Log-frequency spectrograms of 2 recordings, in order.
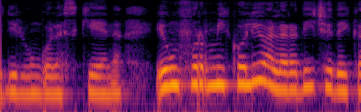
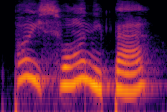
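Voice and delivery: higher, louder eager asking; child's keen, raised-voice question; eager request; 6 semitones higher, 6 dB louder, slower than usual. A narrator's reading. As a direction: ask brightly, hoping for a yes. Child eagerly asks father to play.

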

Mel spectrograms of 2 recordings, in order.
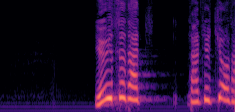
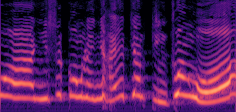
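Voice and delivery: high, loud outraged yelling; furious scolding; 10 semitones higher, 10 dB louder than usual. Retold or imitated. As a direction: yell at the maid in outrage. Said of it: "就更骂了哦". (更加愤怒地大骂)

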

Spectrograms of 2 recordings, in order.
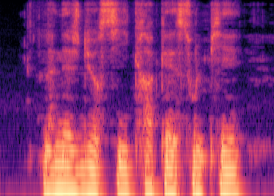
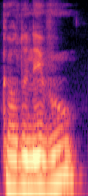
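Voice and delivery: louder defiant answer; same loud tone; 4 semitones higher, 6 dB louder than usual. A narrator's reading. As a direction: shout it back at the master. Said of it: "sur le même ton".

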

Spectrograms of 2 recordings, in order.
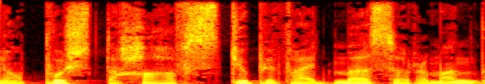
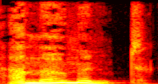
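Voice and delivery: high, loud call to halt; cried out; 10 semitones higher, 8 dB louder than usual. A narrator's reading. D'Artagnan checks his friends drawing swords, crying out. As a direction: call out sharply to stop them. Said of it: "cried D'Artagnan".

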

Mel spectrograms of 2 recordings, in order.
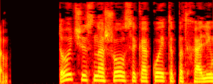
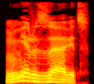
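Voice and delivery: usual speaking voice

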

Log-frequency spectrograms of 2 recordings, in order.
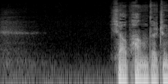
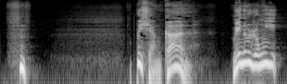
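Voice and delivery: high, loud, indignant outburst; snort, then curse at full pitch; cursing angrily; 7 dB louder than usual. Acted. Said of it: "骂着". (气急败坏地高声咒骂)

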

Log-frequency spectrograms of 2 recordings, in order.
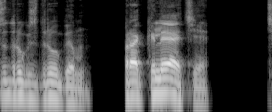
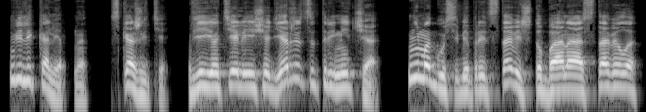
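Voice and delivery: much higher, light and airy lady's voice; sweet woman's voice; 5 semitones higher than usual. Acted. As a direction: play the serene, otherworldly beauty.

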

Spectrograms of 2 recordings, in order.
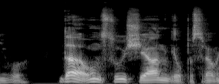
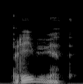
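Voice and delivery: soft greeting; 2 semitones higher, 7 dB quieter than usual. Acted. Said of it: "хорошо знакомым голосом сказал убийца".

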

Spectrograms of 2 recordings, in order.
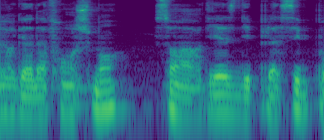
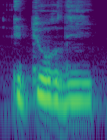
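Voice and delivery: higher-pitched motherly chiding; a touch of reproach in a raised pitch; mild reproach; 8 semitones higher, 3 dB louder than usual. A narrator's reading. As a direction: scold lightly, as a mother would. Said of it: "fit la mère avec un peu de reproche".

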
